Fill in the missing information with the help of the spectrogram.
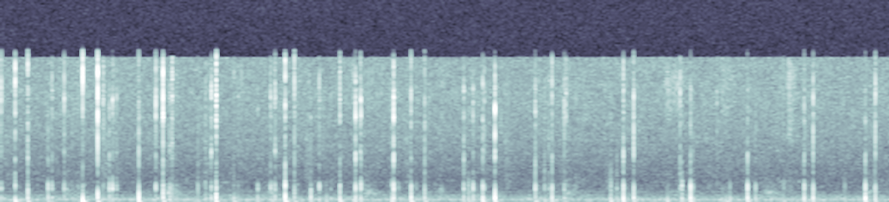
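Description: Fingernails of both hands scratch and tap the rough crystalline surface of a large solid lump of glowing pink Himalayan rock salt lamp. Quiet, dry, crisp clicks and short scratchy rasps come in quick irregular succession over a steady low hum. Each tap dies away almost instantly.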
